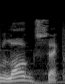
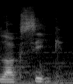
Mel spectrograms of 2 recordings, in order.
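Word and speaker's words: Logseq: to the creator and it's pronounced log seek so just in case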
